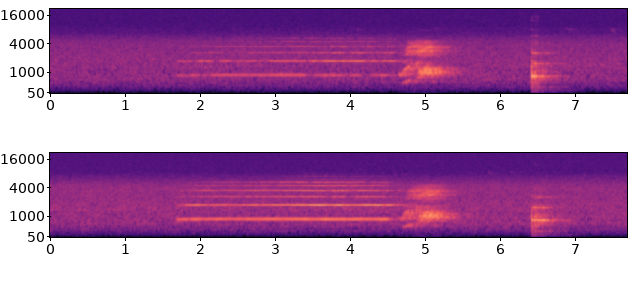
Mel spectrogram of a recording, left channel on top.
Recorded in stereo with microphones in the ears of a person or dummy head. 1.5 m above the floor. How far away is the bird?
About 9.5 m.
